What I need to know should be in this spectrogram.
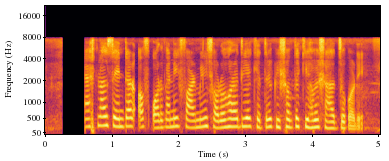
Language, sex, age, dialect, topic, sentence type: Bengali, female, 18-24, Standard Colloquial, agriculture, question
